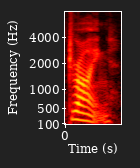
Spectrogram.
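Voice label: "drawing", US English; pronunciations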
